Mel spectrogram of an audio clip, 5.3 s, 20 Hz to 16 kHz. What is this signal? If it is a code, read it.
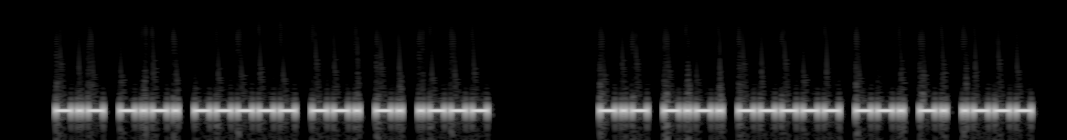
Morse code, heard as a keyed tone, about 41 wpm, 700 Hz. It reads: KC0GNJ KC0GNJ
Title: USA Call Signs - 6 Characters - Repeated 3x - 45wpm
